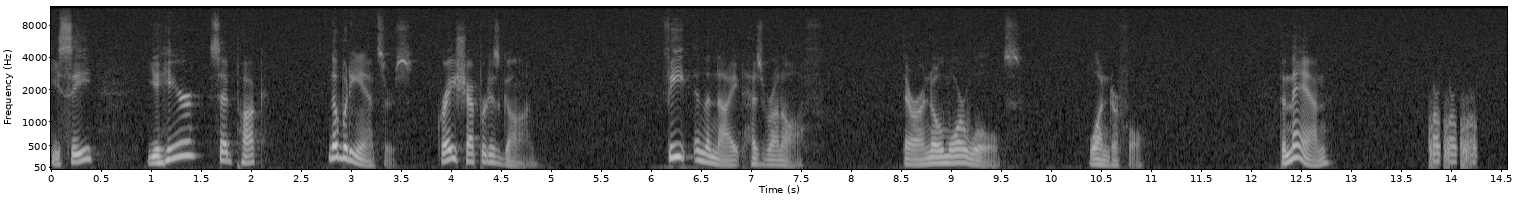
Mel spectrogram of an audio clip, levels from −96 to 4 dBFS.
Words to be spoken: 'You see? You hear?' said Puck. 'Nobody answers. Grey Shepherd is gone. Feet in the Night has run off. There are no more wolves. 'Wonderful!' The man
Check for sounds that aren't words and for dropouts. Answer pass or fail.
fail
